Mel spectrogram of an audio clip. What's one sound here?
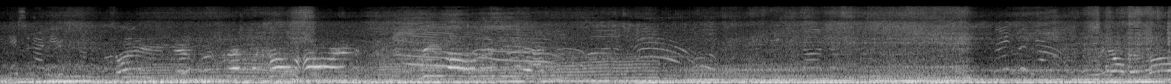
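Tyres squeal on dirt as cars spin.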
